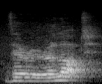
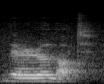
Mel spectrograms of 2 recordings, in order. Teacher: the 're' at the end of 'there' becomes the beginning of the next syllable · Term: resyllabifies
